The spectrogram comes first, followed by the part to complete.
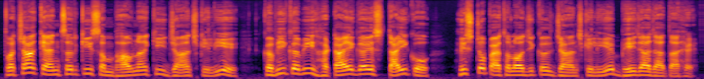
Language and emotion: Hindi, neutral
